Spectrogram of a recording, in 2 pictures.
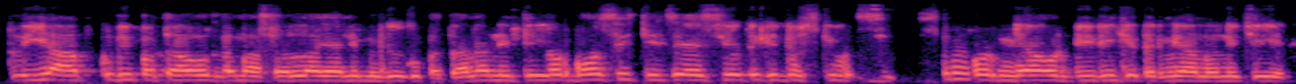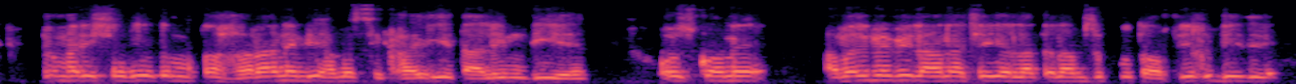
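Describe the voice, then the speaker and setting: Man, earnest and apologetic, husky voice, lo-fi recorded phone call. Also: sits high, steady tone, quick pace, darkish tone, no echo. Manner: humble, apologetic and earnest, pleading at length. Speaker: cleric answering a phone call. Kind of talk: phone conversation.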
